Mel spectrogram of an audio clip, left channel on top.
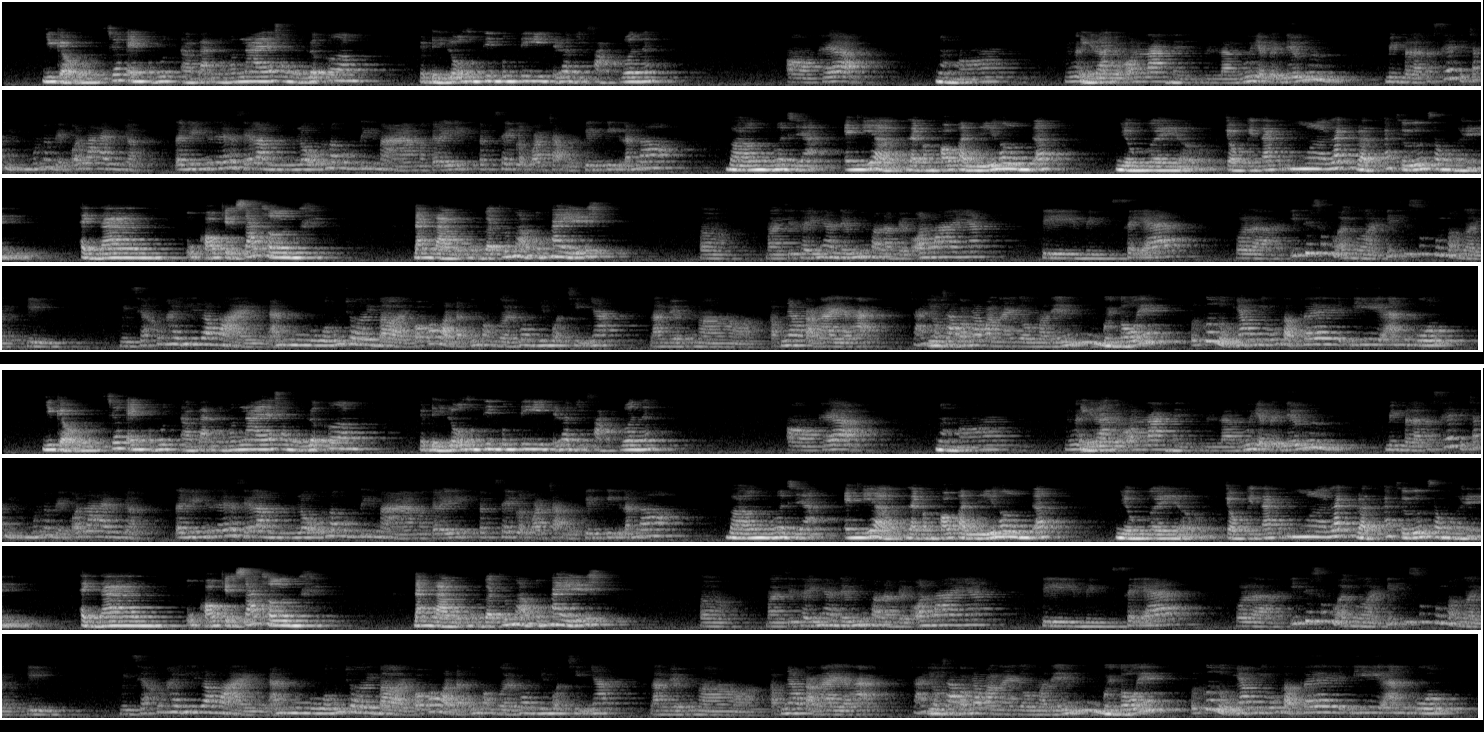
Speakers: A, on the right (about 75°); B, on the left (about 70°).
A: như kiểu trước em có một à, bạn làm online á xong rồi lỡ ờ, kiểu để lộ thông tin công ty thế là bị phạt luôn đấy
B: ờ, thế à?
A: mà
B: Ờ, như vậy
A: thành
B: làm
A: ra
B: việc online
A: Ừ,
B: này là nguy hiểm vậy nếu như mình mà là các sếp thì chắc mình không muốn làm việc online đâu nhỉ? Tại vì như thế là sẽ làm lộ với mà công ty mà mà cái đấy các sếp là quan trọng là kiêng kỵ lắm đó.
A: vâng đúng rồi chị ạ em nghĩ là lại còn khó quản lý hơn đó nhiều người ờ, kiểu người ta cũng ờ, lách luật các thứ xong rồi thành ra cũng khó kiểm soát hơn đang
B: Ừ.
A: làm lại ngủ gật lúc nào không hay ấy
B: Ờ, mà chị thấy nha nếu như mà làm việc online nha thì mình sẽ gọi là ít tiếp xúc mọi người, ít tiếp xúc với mọi người thì mình sẽ không hay đi ra ngoài ăn uống chơi bời có các hoạt động với mọi người đúng không như bọn chị nhá là việc mà gặp nhau cả ngày chẳng hạn chả hiểu
A: và
B: sao gặp nhau cả ngày rồi mà đến
A: ừ,
B: buổi tối ấy, vẫn cứ rủ nhau đi uống cà phê đi ăn uống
